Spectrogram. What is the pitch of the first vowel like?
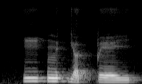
high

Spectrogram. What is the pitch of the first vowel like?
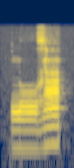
low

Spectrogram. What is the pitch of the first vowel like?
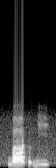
high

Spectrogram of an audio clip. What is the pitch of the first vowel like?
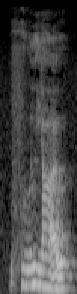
rising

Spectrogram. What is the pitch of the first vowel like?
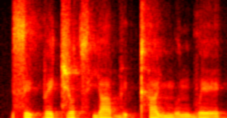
high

